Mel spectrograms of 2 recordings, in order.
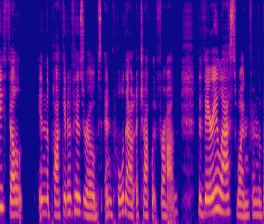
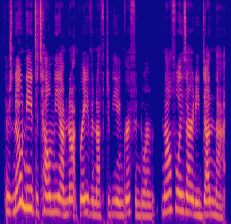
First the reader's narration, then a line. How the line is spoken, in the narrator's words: Neville choked out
